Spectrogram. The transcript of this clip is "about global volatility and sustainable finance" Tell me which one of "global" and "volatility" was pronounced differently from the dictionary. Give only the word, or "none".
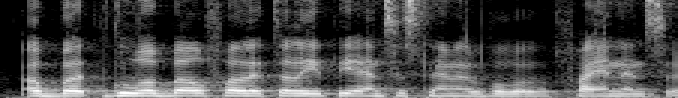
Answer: volatility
